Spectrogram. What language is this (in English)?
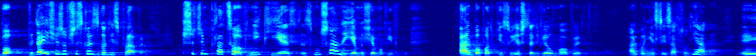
Polish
